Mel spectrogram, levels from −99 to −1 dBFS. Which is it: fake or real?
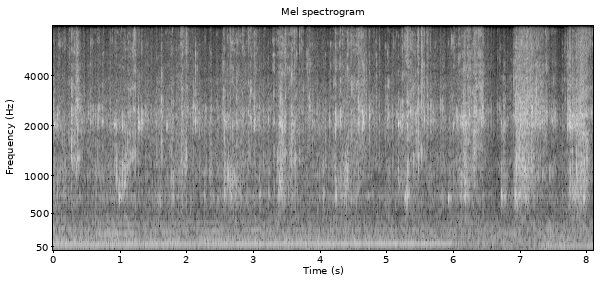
real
